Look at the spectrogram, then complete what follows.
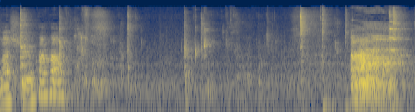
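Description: Eating noises over hot pot: chopsticks clicking against bowls, then a loud slurp of noodles and broth lasting under a second, about four and a half seconds in.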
